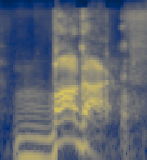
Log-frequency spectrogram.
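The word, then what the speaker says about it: Boggart: But however, they are known on this plane as a bogart. Actually, it's pronounced bogart.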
